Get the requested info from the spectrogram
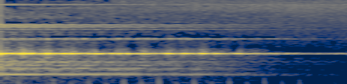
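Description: The closing note of a song: a single struck bell-like chime ringing and fading away, dying out about two seconds in.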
